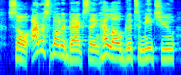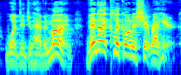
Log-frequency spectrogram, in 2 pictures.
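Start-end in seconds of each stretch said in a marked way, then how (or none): none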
